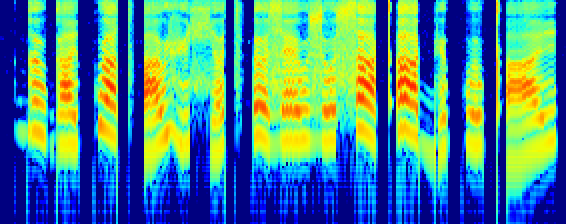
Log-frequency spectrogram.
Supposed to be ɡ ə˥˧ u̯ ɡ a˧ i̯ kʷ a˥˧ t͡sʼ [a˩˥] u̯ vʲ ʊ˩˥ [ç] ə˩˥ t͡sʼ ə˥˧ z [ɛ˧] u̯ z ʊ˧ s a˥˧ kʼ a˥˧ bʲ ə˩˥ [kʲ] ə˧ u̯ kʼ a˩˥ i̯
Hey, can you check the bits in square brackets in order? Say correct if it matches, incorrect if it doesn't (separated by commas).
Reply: correct, correct, correct, incorrect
